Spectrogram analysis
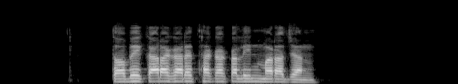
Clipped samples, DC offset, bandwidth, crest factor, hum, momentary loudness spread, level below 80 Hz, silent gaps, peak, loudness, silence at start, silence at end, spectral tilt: under 0.1%; under 0.1%; 6.6 kHz; 18 dB; none; 8 LU; -60 dBFS; none; -2 dBFS; -16 LUFS; 1.15 s; 1.45 s; -7.5 dB/octave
